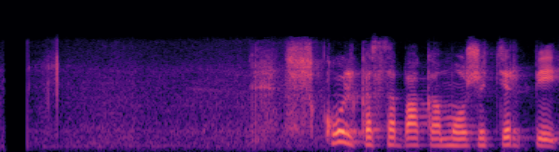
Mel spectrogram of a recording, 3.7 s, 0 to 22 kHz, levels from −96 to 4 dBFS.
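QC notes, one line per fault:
Nothing stood out on listening; the speech comes through the Opus call path at the narrower bandwidth expected of that link.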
